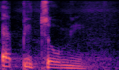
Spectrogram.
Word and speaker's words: epitome: also not forget someone I used to call this word and this man came up to me one and said that word is epitome you know people who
